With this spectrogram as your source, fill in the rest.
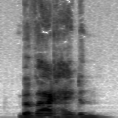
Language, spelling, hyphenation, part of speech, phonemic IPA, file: Dutch, bewaarheiden, be‧waar‧hei‧den, verb, /bəˈʋaːr.ɦɛi̯.də(n)/, Nl-bewaarheiden.ogg
- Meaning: 1. to prove true, to realise, to cause to come to fruition 2. to demonstrate the truthfulness of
